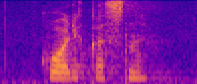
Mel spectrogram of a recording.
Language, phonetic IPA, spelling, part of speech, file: Belarusian, [ˈkolʲkasnɨ], колькасны, adjective, Be-колькасны.ogg
- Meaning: quantitative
